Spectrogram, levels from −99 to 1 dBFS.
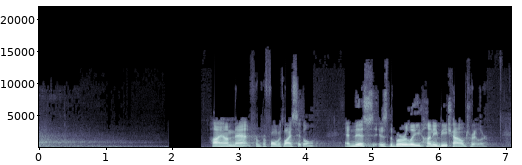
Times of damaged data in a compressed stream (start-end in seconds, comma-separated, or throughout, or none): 1.27, 3.63, 6.10-6.12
